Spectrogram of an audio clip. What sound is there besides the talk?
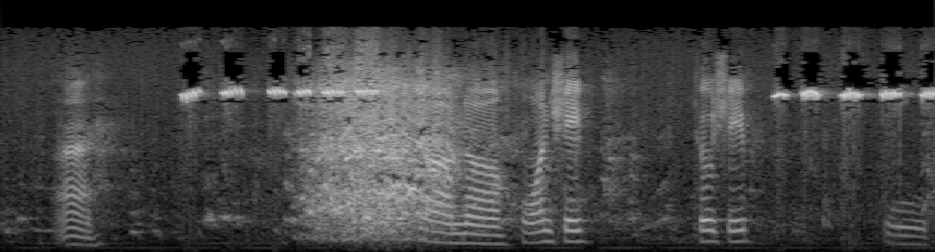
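cricket chirping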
